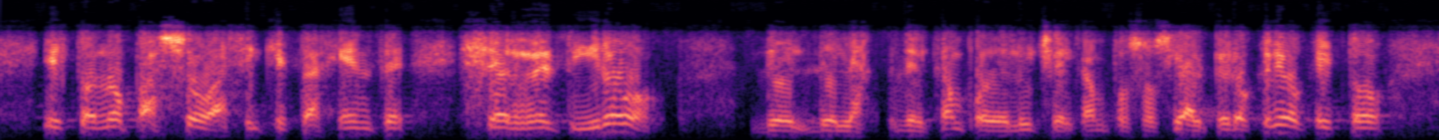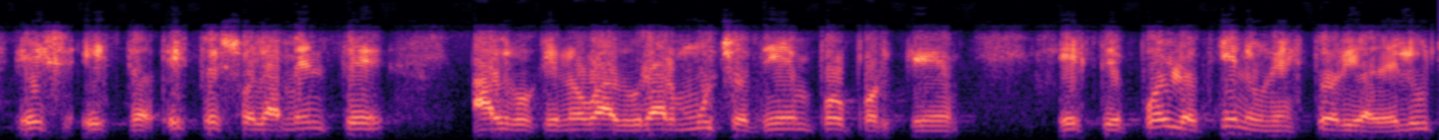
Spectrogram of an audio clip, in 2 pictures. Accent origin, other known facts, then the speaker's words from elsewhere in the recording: Argentina; yo sigo siendo optimista y también como soy argentino y latinoamericano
